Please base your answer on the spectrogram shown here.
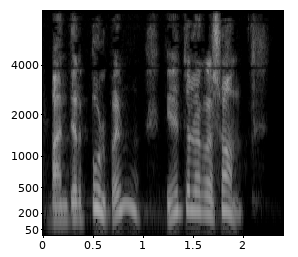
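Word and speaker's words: Van der Poel: el señor jorge barrios que se pronuncia vanderpool pan tienen toda la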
